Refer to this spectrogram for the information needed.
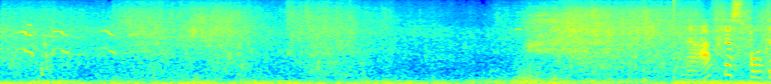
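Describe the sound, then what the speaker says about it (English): Waves wash onto a Scottish beach in a steady, close, continuous surf roar, with wind buffeting the microphone throughout and swelling slightly near the end. "just listen to the sound of the water"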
